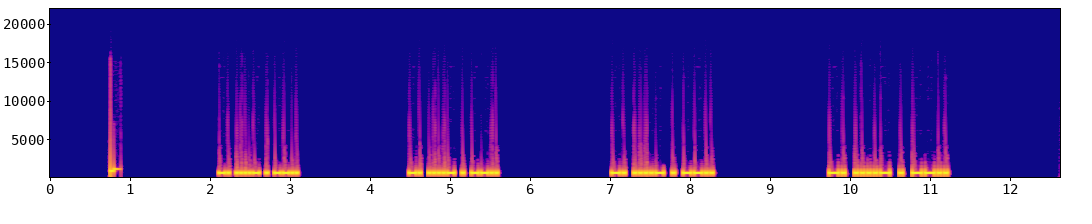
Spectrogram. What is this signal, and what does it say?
Morse code, heard as a keyed tone, about 40 wpm, 700 Hz. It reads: N4EZ N4EZ N4EZ N4EZ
